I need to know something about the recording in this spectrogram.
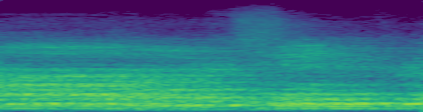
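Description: A congregation singing a hymn together, many voices holding long, sustained notes.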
